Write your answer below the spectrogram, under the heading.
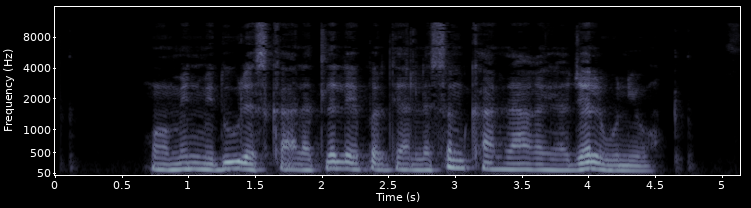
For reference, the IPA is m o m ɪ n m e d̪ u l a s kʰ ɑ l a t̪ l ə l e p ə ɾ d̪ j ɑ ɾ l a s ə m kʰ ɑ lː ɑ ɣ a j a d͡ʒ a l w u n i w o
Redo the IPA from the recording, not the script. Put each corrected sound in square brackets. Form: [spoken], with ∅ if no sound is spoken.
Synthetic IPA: m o m ɪ n m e d̪ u l a s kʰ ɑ l a t̪ l ə l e p ə ɾ d̪ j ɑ ɾ l a s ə m kʰ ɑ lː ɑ ɣ a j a d͡ʒ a l w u n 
